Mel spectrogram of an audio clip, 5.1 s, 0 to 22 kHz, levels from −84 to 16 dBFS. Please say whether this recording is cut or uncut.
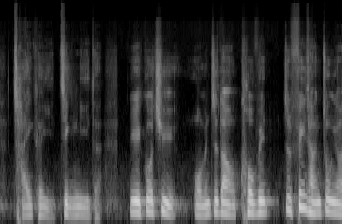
cut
